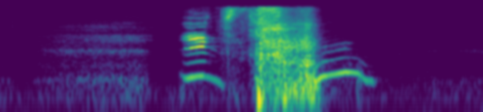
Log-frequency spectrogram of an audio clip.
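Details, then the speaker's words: Wet-sounding sneeze with a cold caught after a weekend at a lake: a brief voiced intake, then one loud, hissing sneeze burst with a voiced tail. "I just sneeze. Just sneeze."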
